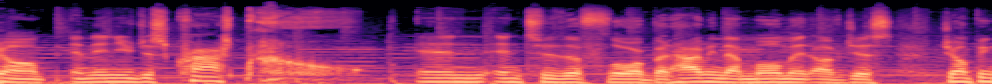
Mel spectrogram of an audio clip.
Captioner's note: pow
